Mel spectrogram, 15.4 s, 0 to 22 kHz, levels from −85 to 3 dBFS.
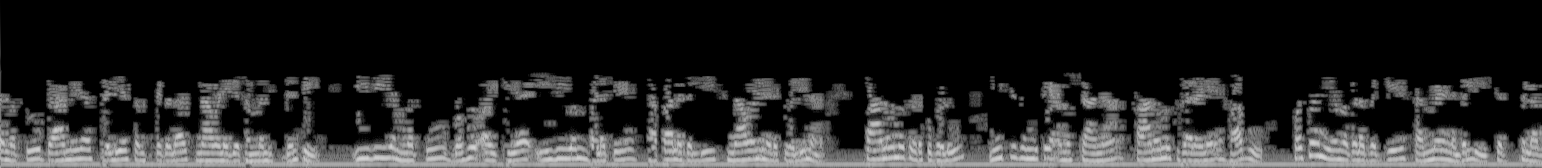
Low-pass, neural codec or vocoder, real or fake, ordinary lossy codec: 3.6 kHz; none; real; none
